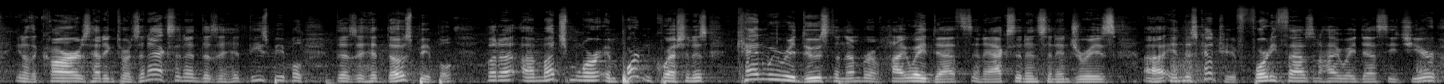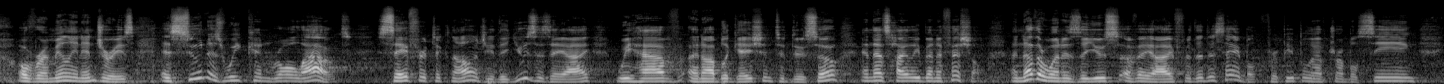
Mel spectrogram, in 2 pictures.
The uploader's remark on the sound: Recorded before a live audience at the Seattle meeting of the American Association for the Advancement of Science.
